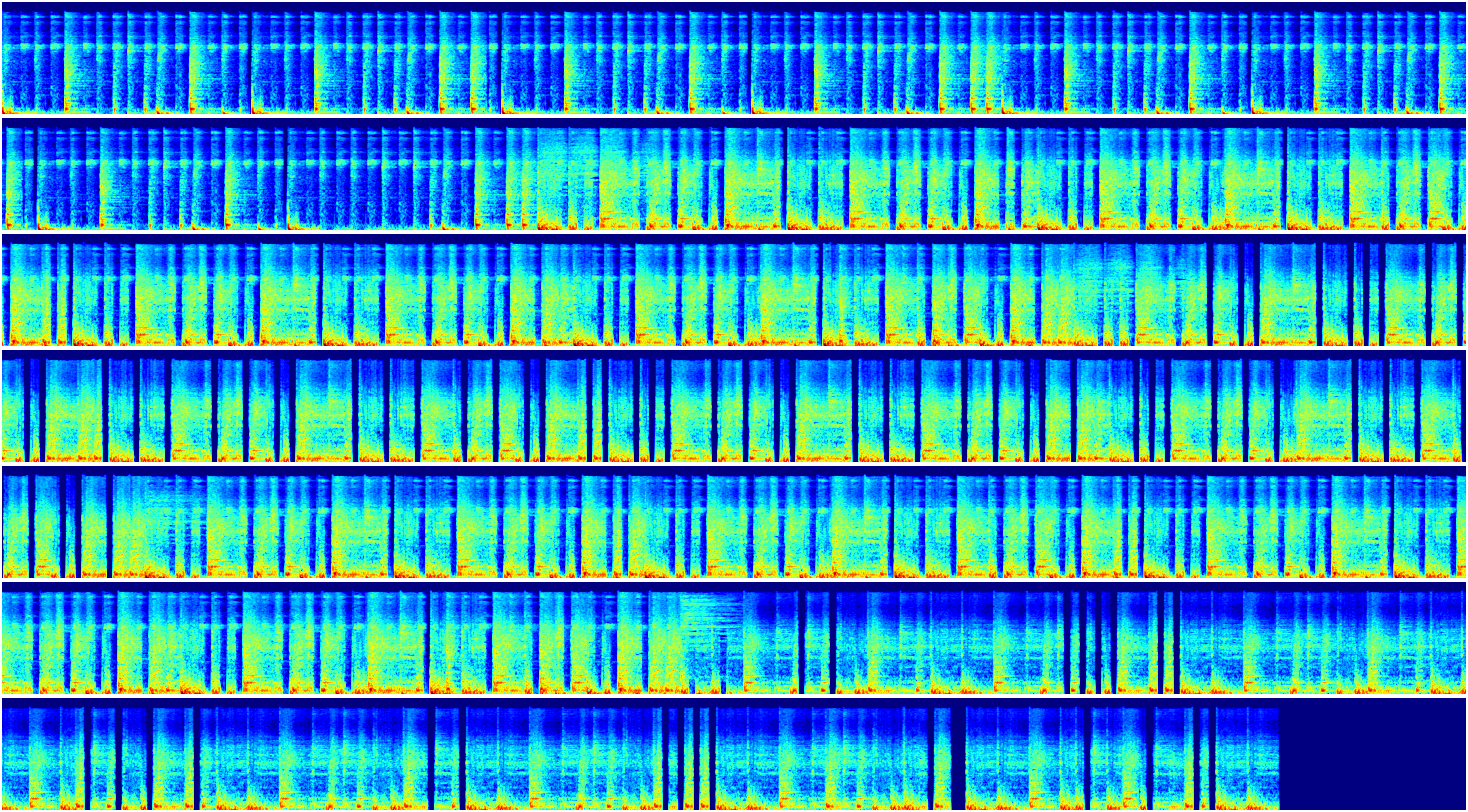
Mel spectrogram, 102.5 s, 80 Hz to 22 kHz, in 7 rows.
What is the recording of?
Breakbeat sequence Jungle & (distorted, brutal) Amen break- 41 [40 + end] bar - 96 BPM (no swing)
Made with Free Tuareg 1.5 and Cool Edit Pro 2.1.
This breakbeat sequence includes the hot pants break* and the amen break** (besides the four crashes added after exporting from Tuareg, mixed with Cool Edit Pro 2.1). I applied some cuts and two distorsion levels to the last one (I always loved to distort breakbeats). I made it several years ago, I think originally at 120 BPM or 140 BPM... but I wanted to check out how does it sounds at 96 BPM and I liked. Anyway, this is acid-sized (its duration is exactly 41 bars at 96 BPM), so you can change the speed to any BPM you want.
Custom scratching: Fiverr
beat, bigbeat, break, breakbeat, breaks, distort, groovy, hard, hardcore, phat, thick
